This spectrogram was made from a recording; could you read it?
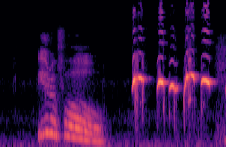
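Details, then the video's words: Pet cockatiel singing a mash-up of songs: a low harmonic rising-falling note and a falling swept tone from a person, then a run of short whistled notes near one pitch, rising and dipping. "whistling cockatiel"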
